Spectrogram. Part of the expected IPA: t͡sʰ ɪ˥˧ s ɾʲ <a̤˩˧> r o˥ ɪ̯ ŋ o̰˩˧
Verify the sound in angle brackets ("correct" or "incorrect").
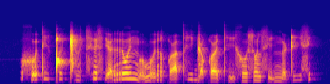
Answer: incorrect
